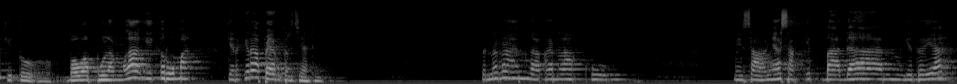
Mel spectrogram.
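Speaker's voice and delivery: usual speaking voice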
